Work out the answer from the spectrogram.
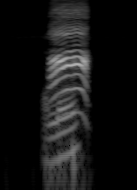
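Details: Pet talking crow in Palghar, chatting with its owner: one drawn-out, nasal, harmonic-rich cawing note lasting about half a second, with silence around it.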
